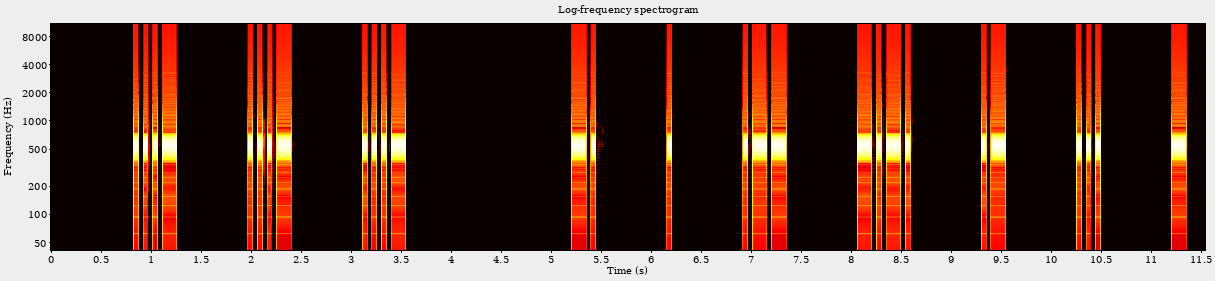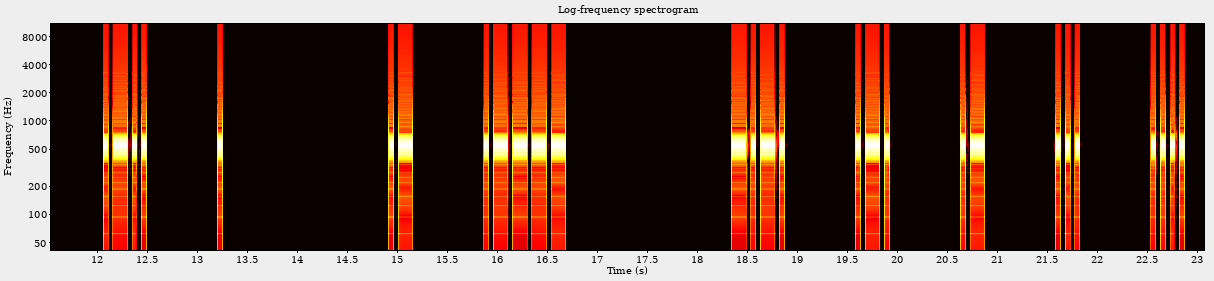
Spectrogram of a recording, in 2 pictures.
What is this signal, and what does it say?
Morse code, heard as a keyed tone, about 25 wpm, spaced as for 10 wpm, 550 Hz. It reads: VVV NEWCASTLE A1 CRASH
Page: news headlines in morse code at 10 wpm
